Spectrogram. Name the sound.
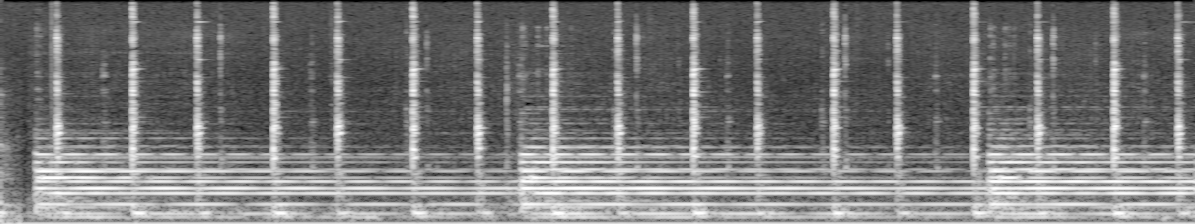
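clock ticking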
